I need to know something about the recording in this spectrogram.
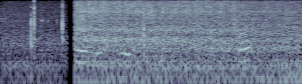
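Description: Road traffic on a city street: cars and a truck driving past. The steady traffic noise starts abruptly about half a second in.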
